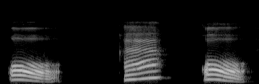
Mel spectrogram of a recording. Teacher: il y a le fond de la langue qui va s'appuyer avec le palais mou, mais le fait de se détacher, quand on va lire, ils vont se détacher par vibration, première chose. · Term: la lettre qaf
